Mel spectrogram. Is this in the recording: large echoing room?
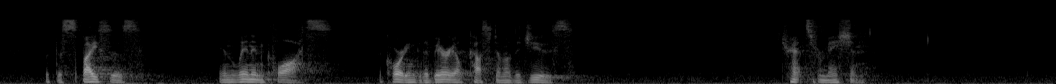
yes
